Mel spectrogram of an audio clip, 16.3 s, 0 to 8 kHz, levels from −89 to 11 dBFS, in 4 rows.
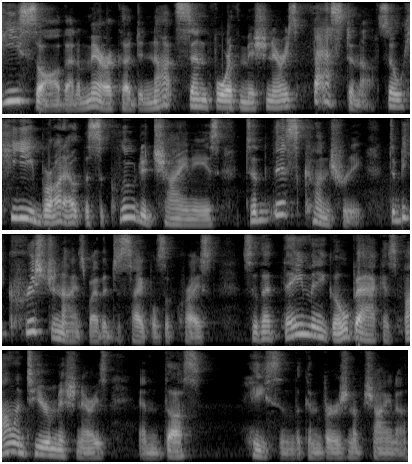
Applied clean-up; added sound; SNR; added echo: none; none; none; none.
